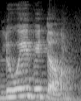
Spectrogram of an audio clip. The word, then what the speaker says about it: Louis Vuitton: two three louis vuitton common sense vuitton that's how you say it i know it's it's that french thing i'm telling you louis vuitton we don't that part is like the lo that's that's where it kind of mixes up a little bit but that's how you say it louis vuitton the s is silent so it's not louis vuitton louis louie louis vuitton every time i see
